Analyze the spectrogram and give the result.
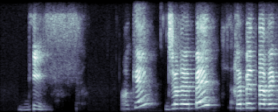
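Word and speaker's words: dix: Et el número 10, vous dites 10. La X se pronuncia como una S. 10.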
